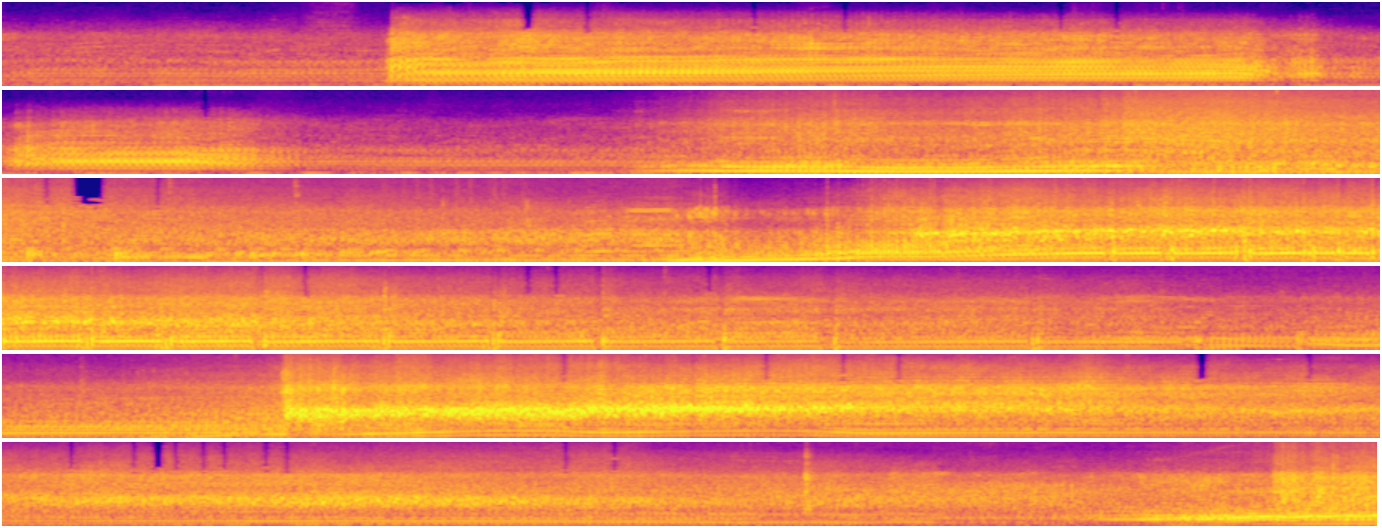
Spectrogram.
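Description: Tyres screech as they spin on the road.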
